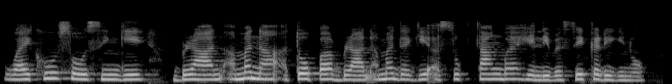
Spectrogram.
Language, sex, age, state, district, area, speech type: Manipuri, female, 18-30, Manipur, Bishnupur, rural, read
